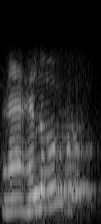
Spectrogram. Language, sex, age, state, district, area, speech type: Bengali, male, 18-30, West Bengal, Purba Bardhaman, urban, conversation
